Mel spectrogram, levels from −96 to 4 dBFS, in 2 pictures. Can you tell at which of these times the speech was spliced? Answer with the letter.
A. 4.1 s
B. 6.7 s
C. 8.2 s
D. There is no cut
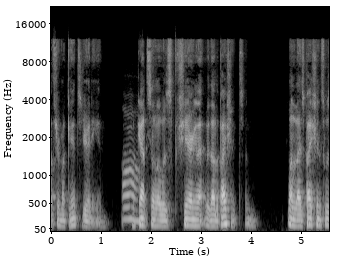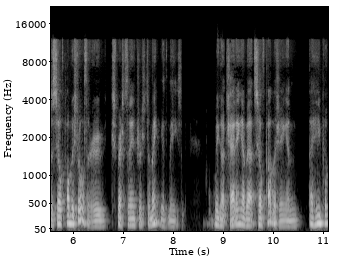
C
